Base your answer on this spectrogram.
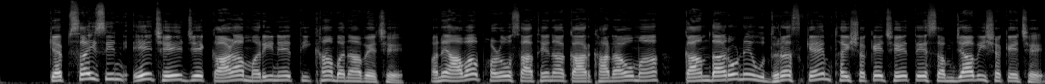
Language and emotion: Gujarati, neutral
